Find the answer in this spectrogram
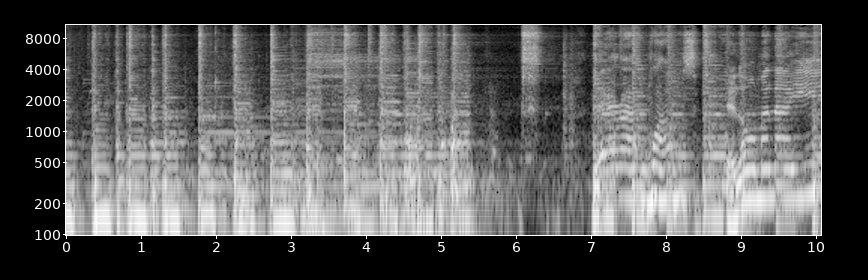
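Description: Acoustic guitar strummed in a steady rhythm as the live intro to a song. A man's singing voice comes in about seven seconds in, over the guitar.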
